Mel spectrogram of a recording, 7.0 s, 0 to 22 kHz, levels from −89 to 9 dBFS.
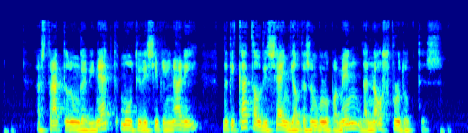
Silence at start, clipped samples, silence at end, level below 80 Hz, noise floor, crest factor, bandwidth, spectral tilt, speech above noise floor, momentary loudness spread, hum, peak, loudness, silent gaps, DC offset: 0.05 s; under 0.1%; 0.35 s; -52 dBFS; -54 dBFS; 18 dB; 11.5 kHz; -6 dB/octave; 29 dB; 13 LU; none; -8 dBFS; -25 LUFS; none; under 0.1%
